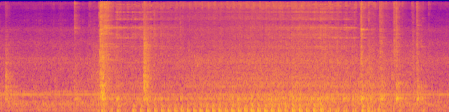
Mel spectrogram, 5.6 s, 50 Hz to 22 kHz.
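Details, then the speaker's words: Baja Warrior 200cc single-cylinder after loosening the chain, choked, throttle cable not yet right: even, fairly quick thumping with a few rattles; runs a lot better than before, normal running. "And we got the chain loose. It actually runs a lot better."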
